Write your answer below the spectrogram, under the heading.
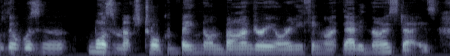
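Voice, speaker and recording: Someone with an Australian accent speaks at a moderate pace, the sound dry and close with no echo. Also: woman. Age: 60s. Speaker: singer. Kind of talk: casual chat.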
